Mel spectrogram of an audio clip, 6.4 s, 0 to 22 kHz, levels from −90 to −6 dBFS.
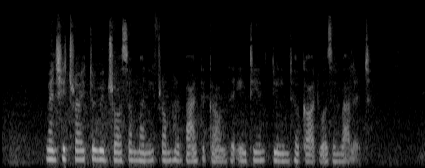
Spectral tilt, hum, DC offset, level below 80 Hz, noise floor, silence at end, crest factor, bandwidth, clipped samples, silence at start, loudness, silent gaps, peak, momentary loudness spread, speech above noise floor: -4 dB/octave; none; under 0.1%; -84 dBFS; -74 dBFS; 0.85 s; 18 dB; 15.5 kHz; under 0.1%; 0.15 s; -43 LUFS; none; -26 dBFS; 11 LU; 31 dB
